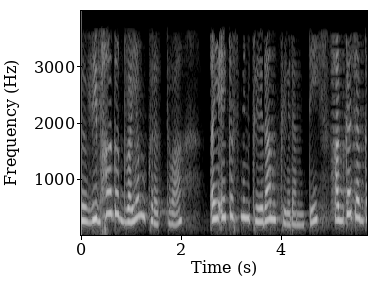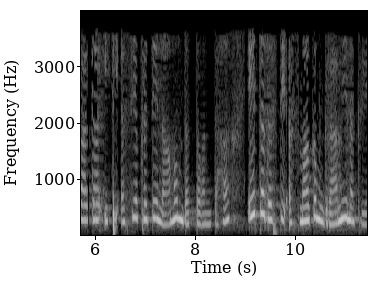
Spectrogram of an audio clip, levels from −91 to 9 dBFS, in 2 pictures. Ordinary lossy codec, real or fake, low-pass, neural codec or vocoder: AAC, 16 kbps; fake; 3.6 kHz; codec, 16 kHz, 0.9 kbps, LongCat-Audio-Codec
